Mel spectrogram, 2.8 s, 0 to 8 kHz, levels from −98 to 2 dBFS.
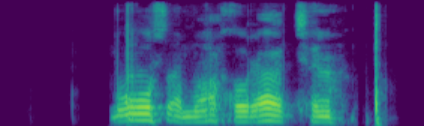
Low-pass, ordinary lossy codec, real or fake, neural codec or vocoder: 7.2 kHz; Opus, 64 kbps; fake; codec, 16 kHz in and 24 kHz out, 1.1 kbps, FireRedTTS-2 codec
